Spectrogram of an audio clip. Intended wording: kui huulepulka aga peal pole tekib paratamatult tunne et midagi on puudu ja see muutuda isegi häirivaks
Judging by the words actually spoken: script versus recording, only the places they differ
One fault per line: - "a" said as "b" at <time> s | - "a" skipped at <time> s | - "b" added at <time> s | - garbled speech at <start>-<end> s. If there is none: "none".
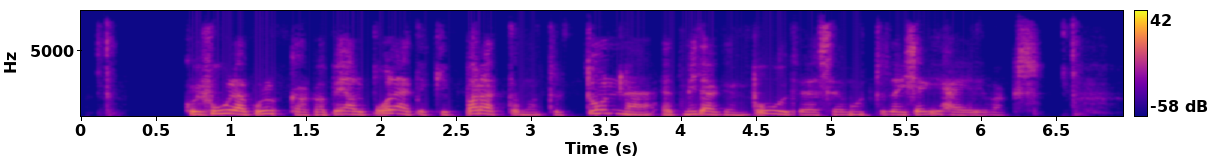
none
